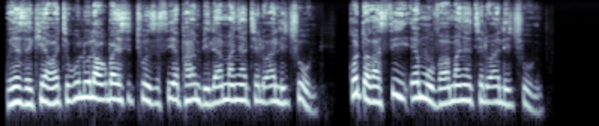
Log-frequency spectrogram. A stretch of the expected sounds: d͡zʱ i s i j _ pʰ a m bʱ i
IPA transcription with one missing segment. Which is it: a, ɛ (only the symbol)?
ɛ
